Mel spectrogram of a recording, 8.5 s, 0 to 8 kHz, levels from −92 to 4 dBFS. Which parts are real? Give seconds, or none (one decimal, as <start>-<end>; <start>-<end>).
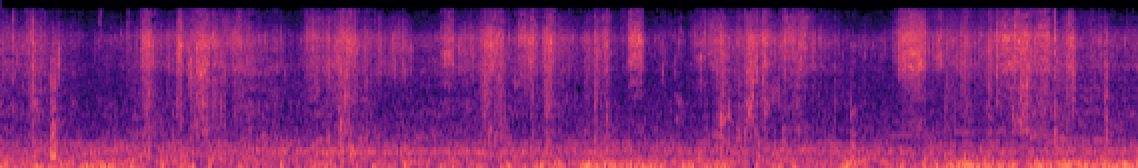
0.0-6.7; 7.5-8.5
